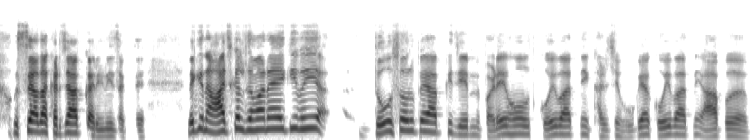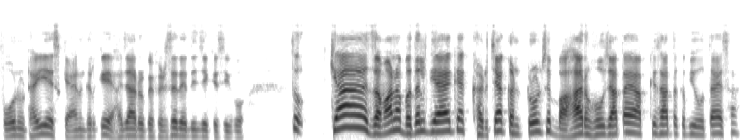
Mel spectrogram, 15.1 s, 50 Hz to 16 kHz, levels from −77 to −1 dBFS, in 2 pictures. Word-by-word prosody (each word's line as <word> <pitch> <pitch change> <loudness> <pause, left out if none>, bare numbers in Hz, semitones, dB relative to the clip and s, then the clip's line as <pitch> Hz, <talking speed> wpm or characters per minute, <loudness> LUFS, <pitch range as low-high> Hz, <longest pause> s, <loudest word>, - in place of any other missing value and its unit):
उससे 190 - -4
ज़्यादा 215 -1 +9
ख़र्चा 195 +2 +6
आप 195 - +4
कर 135 - +2
ही 130 - -9
नहीं 135 0 -8
सकते, 130 -1 -12 0.5
लेकिन 240 +2 +2
आजकल 230 +6 +5
ज़माना 260 +2 +2
है 275 0 +3
कि 285 +1 -3
भई 280 +1 0
अ, - - 0 0.5
₹200 225 +4 -1
आपकी 210 0 -1
जेब 160 0 -3
में 155 - -19
पड़े 120 +7 -3
हो 170 0 -5
कोई 145 +4 -6
बात 165 -1 -2
नहीं, 170 - -11
ख़र्च 130 0 -13
हो 115 -3 -19
गया 165 0 -3
कोई 155 +2 -5
बात 160 -1 -4
नहीं, 165 - -13
आप 135 +2 -4 0.3
फ़ोन 145 +2 -8
उठाइए 150 +5 -5
स्कैन 125 +2 -11
करके 130 +5 -6
हज़ार 140 -1 -4
रुपये 130 -1 -10
फिर 120 - -10
से 150 - -2
दे 140 - -6
दीजिए 130 -1 -11
किसी 120 - -14
को। 115 - -16 0.5
तो - - -4 0.3
क्या 290 +3 +7 0.3
ज़माना 215 +8 +5
बदल 215 +4 -1
गया 220 - +6
है? 230 - +6
क्या - - -1
ख़र्चा 165 +9 0
कंट्रोल 195 +5 -4
से 235 - -5
बाहर 170 +7 +4
हो 170 - -4
जाता 205 +4 +1
है, 200 - +2
आपके 185 +1 -5
साथ 185 0 -3
कभी 175 +1 -12
होता 165 +2 -7
है 185 - -2
ऐसा? 205 -1 -18
175 Hz, 250 wpm, -23 LUFS, 140-215 Hz, 0.5 s, ज़्यादा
